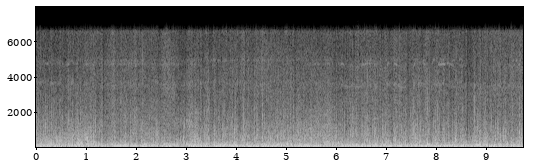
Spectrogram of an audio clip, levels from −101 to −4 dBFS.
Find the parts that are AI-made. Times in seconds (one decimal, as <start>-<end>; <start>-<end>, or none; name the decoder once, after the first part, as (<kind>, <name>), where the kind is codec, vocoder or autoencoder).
0.9-3.3 (codec, DAC); 5.4-6.1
